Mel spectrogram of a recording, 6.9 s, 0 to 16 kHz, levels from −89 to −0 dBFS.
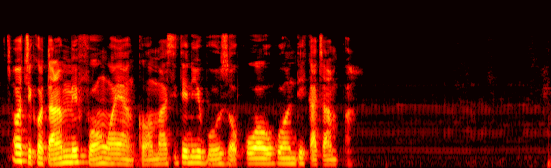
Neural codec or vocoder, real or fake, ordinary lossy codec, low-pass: none; real; none; 7.2 kHz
